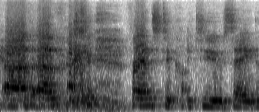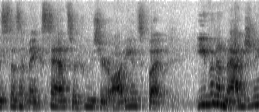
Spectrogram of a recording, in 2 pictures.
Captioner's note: laughs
